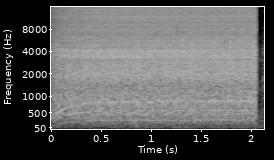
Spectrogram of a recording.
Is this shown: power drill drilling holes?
yes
